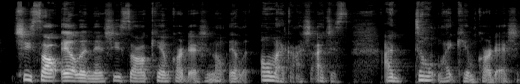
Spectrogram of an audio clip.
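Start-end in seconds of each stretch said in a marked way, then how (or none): 2.6-5.2 hushed, breathy, whispered lady's voice. Retelling an overheard conversation, imitating the lady's voice. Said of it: "That's her voice".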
